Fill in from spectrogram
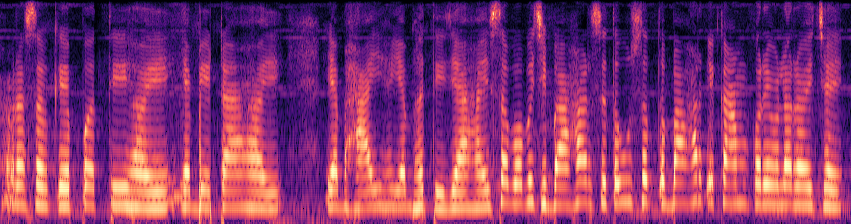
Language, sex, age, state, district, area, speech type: Maithili, female, 18-30, Bihar, Samastipur, urban, spontaneous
